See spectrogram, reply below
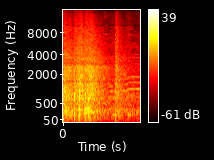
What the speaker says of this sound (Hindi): चौतरफा आतिशबाजी खूब हो रही है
